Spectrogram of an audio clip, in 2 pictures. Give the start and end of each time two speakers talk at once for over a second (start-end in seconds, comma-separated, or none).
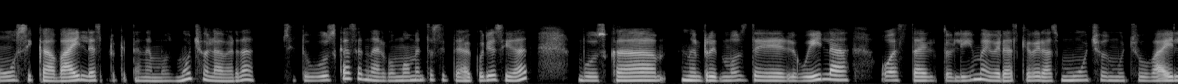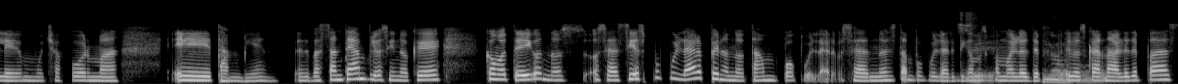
21.3-22.9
